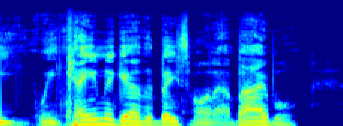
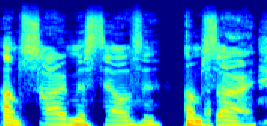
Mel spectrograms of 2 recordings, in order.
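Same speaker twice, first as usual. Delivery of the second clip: put-on flustered, apologetic young man voice; 3 semitones higher, 3 dB louder than usual. Retelling how Charlie apologized after being told off, imitating Charlie's flustered apology. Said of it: "He said".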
